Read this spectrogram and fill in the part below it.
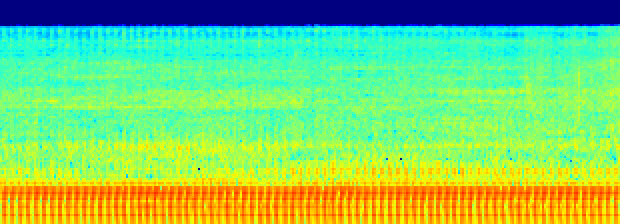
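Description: A motorcycle engine runs steadily with a fast, even pulsing throb during a riding lesson, close and moderately loud, with no clear rise in pitch.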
